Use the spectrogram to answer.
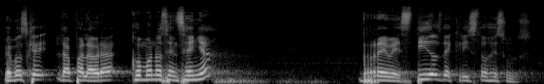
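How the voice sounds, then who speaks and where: A man preaching to a congregation, his voice pitched high yet mellow and soft-edged. He talks like a conversation, repeating key phrases and tossing in light jokes. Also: measured pace. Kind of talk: sermon.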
